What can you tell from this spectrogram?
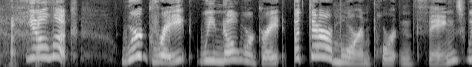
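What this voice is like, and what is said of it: Iowan Midwestern accent. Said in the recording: “I love the accent that comes out.”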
